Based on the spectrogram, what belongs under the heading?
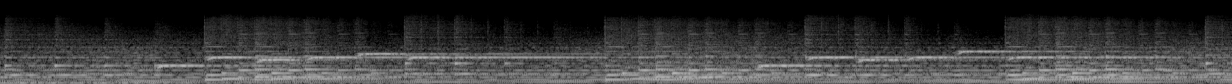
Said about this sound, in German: Intro, Orgelton, gepfiffene Melodie mit Bendings immer von unten und dann diese sich wiederholende Figur, das Arpeggio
